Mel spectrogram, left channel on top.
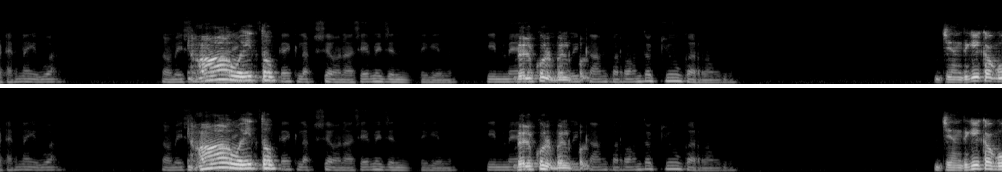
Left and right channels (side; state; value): both; normal; correlation 0.78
